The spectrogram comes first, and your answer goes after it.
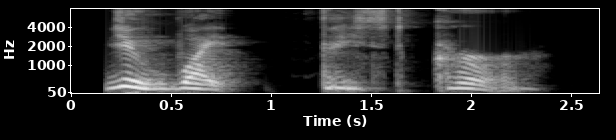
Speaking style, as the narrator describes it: he snarled through clenched teeth

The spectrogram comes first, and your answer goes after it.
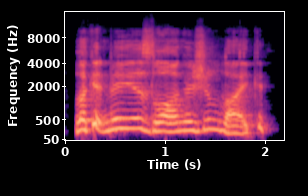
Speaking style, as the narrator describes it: said with a laugh

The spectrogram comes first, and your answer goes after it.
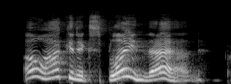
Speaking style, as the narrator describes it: cried Reed

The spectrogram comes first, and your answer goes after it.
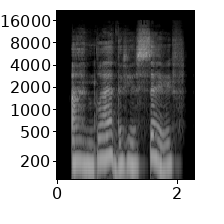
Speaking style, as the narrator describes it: said Juana faintly

